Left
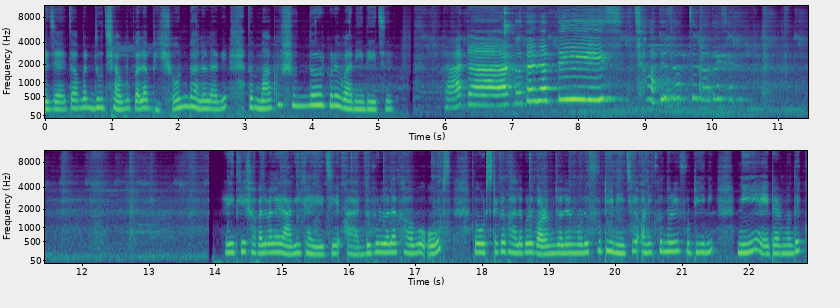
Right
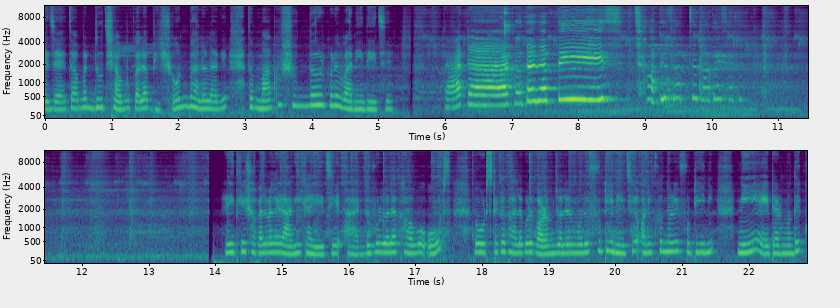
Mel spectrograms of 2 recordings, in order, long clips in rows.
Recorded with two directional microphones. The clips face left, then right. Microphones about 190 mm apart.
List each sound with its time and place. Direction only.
0.0 s speech: 40° left (ahead or behind)
6.0 s speech: 10° right (ahead or behind)
14.1 s speech: 40° left (ahead or behind)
